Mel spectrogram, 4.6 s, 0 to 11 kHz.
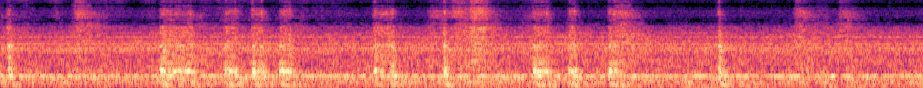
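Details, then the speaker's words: Citizen W1D floppy drive in Compaq Armada 7770DMT laptop after belt replacement, reading MS-DOS 6.22 disk 1: soft intermittent seek clicks and short chirps over faint motor hum; normal floppy read. "Everything sounds good. Doesn't mean it is good. That's a very good sign."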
